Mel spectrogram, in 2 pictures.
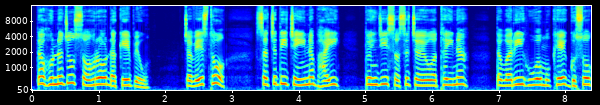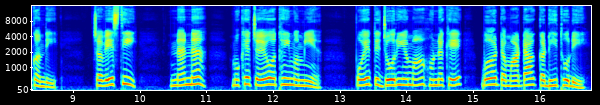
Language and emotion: Sindhi, neutral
